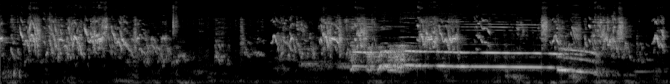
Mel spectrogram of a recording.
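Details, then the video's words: High, busy budgie chatter in bursts, joined midway by a sustained clear whistle that holds steady for about two seconds before dropping in pitch. "Cute Budgies Chirping Sounds"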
